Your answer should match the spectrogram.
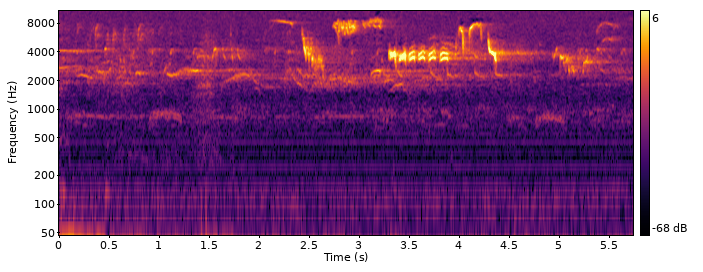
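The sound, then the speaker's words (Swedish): A songbird sings a rippling, tinkling song of very high-pitched notes, with a brief rapid trill in the middle, against a quiet outdoor background with other faint birds. “han beskrev det som en porlande vårbäck med hisnande höga toner.”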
